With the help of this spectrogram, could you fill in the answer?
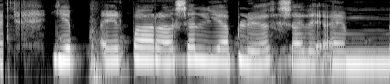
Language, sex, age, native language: Icelandic, female, 12, Icelandic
